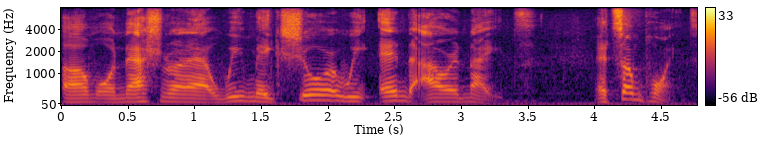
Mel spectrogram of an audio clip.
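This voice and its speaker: A man speaks in an ordinary speaking voice at a medium pitch. His pace is fairly slow, with ordinary pitch variation. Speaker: interview host, civic organization vice president. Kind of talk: interview question.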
